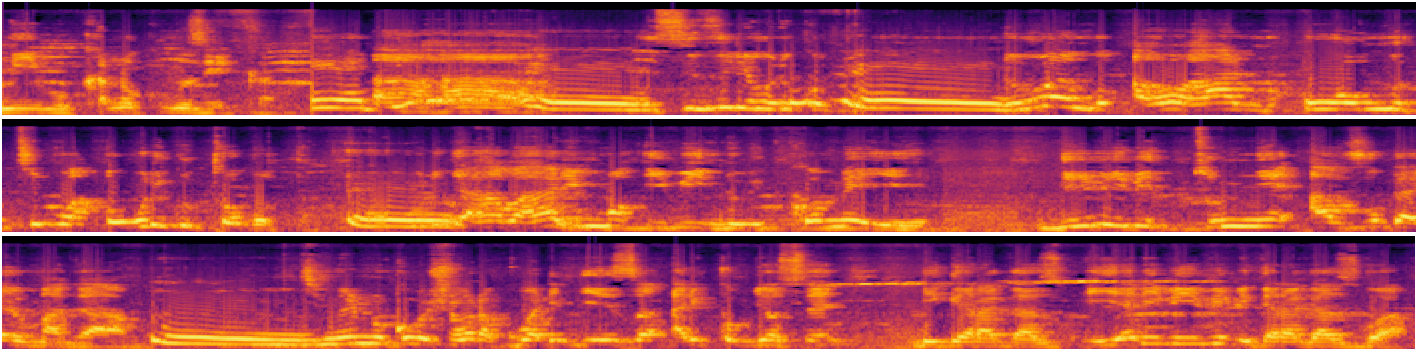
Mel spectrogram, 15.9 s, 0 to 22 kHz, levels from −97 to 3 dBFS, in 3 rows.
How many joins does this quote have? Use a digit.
1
